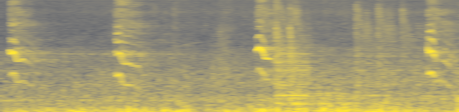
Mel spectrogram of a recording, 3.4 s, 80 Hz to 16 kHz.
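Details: A woodpecker at Kansas City Zoo on 5 April 2023 gives four short, harsh, downward-slurred calls spaced irregularly over a few seconds, over a steady low rumble and faint voices.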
